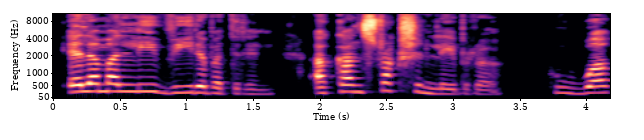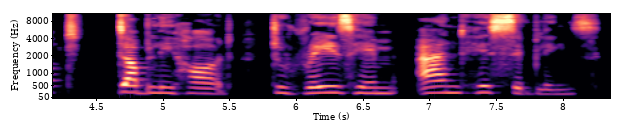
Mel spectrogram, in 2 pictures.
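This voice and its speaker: A woman with an Indian accent reading a children's story aloud in a measured, expressive, deliberate way. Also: on the high side. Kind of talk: scripted storytelling narration.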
